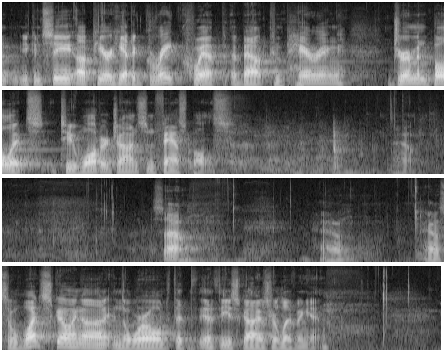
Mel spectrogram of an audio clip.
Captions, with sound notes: You can see up here he had a great quip about comparing German bullets to Walter Johnson fastballs. (laughter) So what's going on in the world that these guys are living in?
